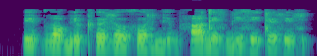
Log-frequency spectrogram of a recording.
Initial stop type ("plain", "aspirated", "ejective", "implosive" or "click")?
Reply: plain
